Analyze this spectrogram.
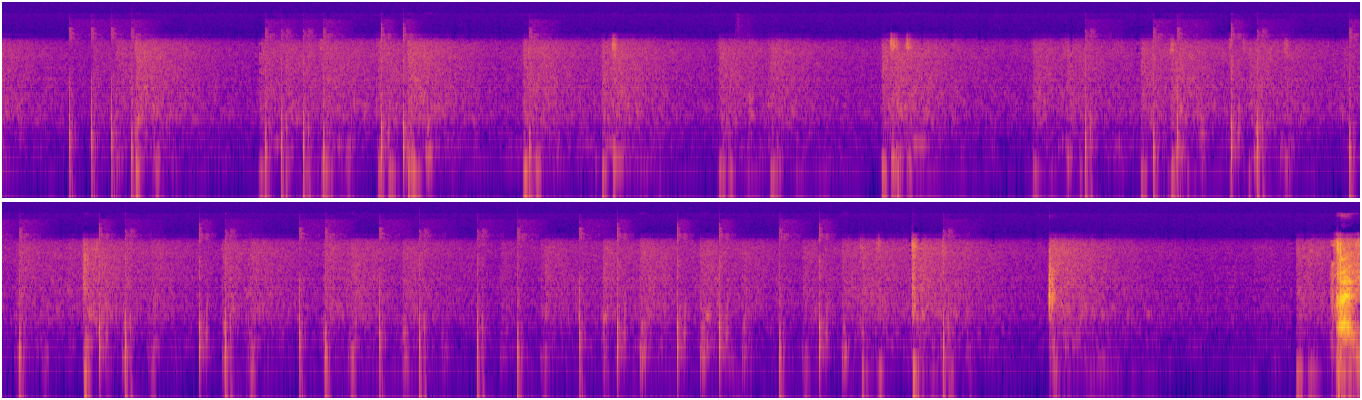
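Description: Stone blocks thud and clack as they are placed one after another in quick bursts.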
